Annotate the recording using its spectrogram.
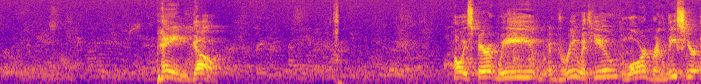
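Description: A crowd of adults chatters quietly in the background.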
